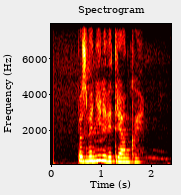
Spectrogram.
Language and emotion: Russian, neutral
